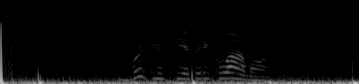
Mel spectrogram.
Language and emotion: Russian, angry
